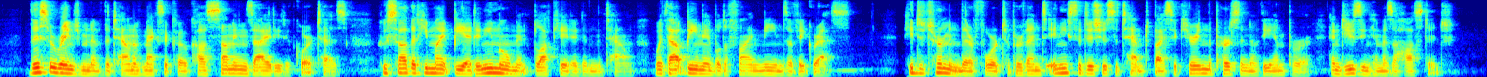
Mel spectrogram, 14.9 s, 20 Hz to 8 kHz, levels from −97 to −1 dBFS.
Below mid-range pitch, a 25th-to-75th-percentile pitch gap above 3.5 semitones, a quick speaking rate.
Yes: low, 100 Hz; average, 3.9 semitones; fast, 220 wpm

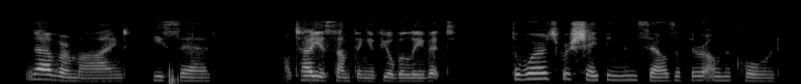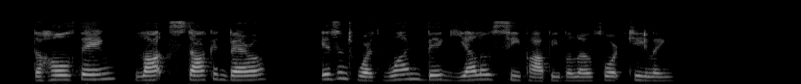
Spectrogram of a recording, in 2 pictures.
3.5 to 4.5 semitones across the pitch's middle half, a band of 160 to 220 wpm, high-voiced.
No: average, 3.9 semitones; average, 140 wpm; high, 195 Hz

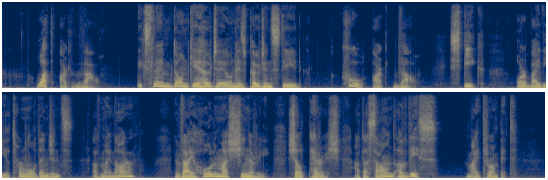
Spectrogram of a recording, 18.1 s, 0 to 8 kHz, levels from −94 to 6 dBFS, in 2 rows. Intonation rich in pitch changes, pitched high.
No: wide, 6.7 semitones; low, 130 Hz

